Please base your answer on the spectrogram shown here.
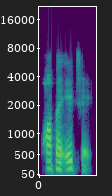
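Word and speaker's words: Papeete: the king of tahiti the actual pronunciation of its name is papa etay and it made its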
